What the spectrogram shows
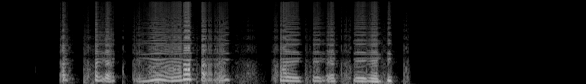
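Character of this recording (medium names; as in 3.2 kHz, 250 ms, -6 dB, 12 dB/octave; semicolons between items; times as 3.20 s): phasing stages 12, 1.2 Hz, lowest notch 500–1800 Hz; aliases and images of a low sample rate 1.4 kHz, jitter 0%; random-step tremolo 3.5 Hz; Opus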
